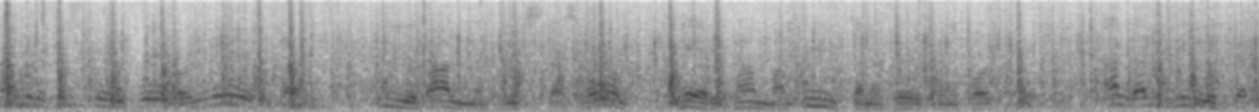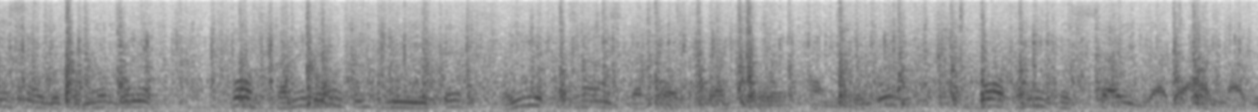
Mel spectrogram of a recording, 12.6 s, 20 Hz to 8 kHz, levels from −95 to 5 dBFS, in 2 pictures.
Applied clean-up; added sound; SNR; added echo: none; Rain; 0 dB; none.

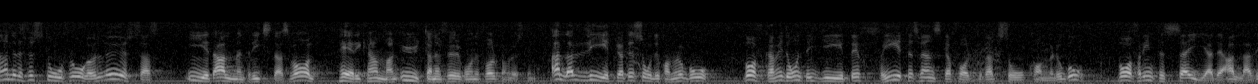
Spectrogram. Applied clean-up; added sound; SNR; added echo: none; none; none; none.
